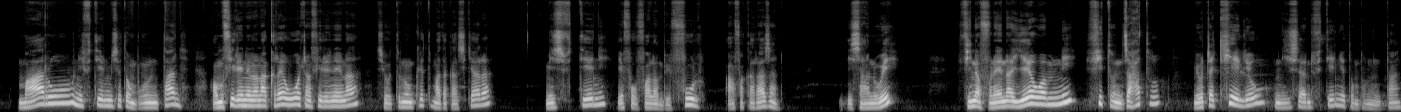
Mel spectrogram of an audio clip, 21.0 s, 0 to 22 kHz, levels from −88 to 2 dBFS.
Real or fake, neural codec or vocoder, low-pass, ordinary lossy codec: real; none; none; none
